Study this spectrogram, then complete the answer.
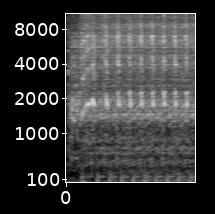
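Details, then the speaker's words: Kayo small ATV that had been sitting, cranking with choke off: steady rapid chug about seven compressions a second, never catches; cranking no-start, suspected bad gas or gunky carb, spark believed present. "Still nothing. So it's either bad gas, gunky carb, or no spark issue, which I think it's getting spark, so I don't think that's the issue."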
